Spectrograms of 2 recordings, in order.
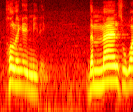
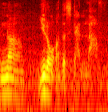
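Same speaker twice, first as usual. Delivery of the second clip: soft, low whispered put-down; a whisper of contempt; whispered rebuke; 6 semitones lower, 12 dB quieter than usual. Retold or imitated. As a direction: breathe it quietly at him. Retold rebuke to the husband.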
